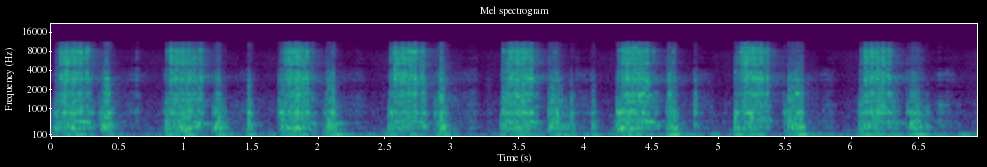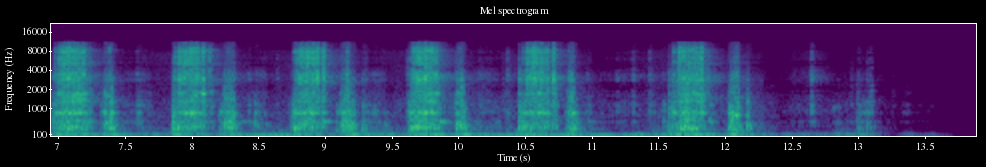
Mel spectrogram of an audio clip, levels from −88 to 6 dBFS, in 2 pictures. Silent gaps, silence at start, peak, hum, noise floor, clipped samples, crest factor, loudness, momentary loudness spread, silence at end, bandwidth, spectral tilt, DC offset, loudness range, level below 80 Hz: none; 0 s; -4 dBFS; none; -66 dBFS; under 0.1%; 22 dB; -25 LUFS; 14 LU; 0.8 s; 11.5 kHz; -2 dB/octave; under 0.1%; 2 LU; -50 dBFS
